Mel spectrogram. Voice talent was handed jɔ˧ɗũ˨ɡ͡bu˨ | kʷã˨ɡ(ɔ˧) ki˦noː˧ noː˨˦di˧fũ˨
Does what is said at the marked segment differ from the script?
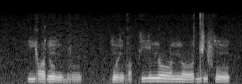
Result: no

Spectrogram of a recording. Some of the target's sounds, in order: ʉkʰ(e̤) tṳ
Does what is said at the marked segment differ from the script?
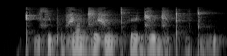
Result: yes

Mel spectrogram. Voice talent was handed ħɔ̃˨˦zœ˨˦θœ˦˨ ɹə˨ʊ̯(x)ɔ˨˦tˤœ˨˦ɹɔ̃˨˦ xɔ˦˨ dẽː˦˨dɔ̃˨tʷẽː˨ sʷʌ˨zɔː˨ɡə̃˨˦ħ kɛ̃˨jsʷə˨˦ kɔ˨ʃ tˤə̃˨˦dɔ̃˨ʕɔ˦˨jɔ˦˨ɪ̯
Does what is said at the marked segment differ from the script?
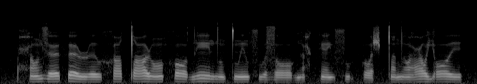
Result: no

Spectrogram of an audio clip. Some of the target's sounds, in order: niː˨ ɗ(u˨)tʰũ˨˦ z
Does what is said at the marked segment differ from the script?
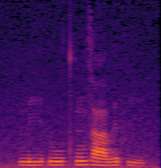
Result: yes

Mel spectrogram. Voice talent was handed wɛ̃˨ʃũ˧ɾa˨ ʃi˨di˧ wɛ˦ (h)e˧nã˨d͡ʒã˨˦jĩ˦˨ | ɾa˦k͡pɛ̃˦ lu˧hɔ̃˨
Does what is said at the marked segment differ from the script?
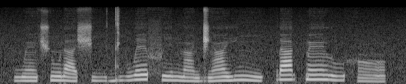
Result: yes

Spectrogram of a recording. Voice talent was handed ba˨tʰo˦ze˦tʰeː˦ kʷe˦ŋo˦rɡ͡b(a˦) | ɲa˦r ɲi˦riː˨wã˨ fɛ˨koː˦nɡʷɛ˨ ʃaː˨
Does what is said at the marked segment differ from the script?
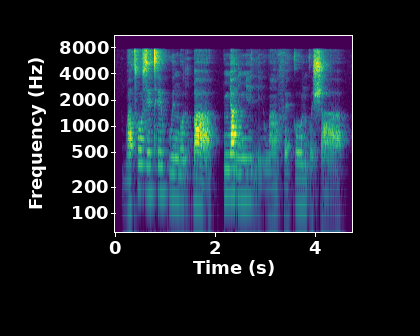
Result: yes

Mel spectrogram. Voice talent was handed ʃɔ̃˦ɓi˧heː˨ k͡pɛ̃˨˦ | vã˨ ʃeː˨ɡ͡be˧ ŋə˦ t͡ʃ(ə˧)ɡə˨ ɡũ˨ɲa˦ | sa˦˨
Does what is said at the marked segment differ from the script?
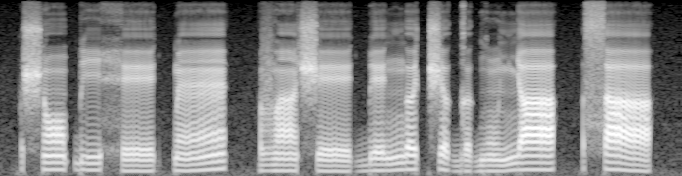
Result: yes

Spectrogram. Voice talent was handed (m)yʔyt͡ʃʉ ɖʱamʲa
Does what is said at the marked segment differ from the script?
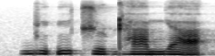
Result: yes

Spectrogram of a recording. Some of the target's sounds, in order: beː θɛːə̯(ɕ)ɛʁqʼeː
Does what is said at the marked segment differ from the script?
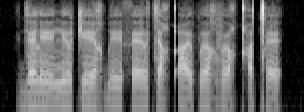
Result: yes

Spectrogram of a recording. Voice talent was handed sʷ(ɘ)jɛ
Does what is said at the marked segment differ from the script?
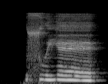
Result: no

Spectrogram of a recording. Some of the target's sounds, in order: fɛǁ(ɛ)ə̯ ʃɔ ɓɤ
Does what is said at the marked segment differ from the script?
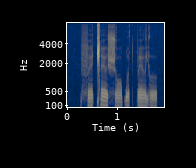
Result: no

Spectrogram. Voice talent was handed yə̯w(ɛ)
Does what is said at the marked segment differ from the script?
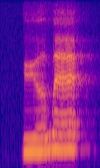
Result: no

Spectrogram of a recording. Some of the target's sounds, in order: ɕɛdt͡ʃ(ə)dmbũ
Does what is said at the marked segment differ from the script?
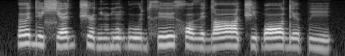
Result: yes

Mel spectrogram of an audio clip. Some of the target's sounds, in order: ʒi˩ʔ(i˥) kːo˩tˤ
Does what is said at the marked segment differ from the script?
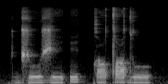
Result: no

